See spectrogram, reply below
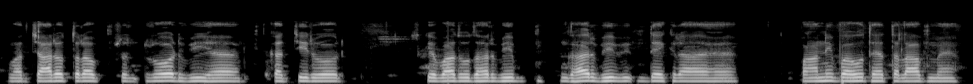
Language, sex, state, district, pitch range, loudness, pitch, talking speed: Hindi, male, Jharkhand, Sahebganj, 150-160 Hz, -18 LUFS, 155 Hz, 150 wpm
